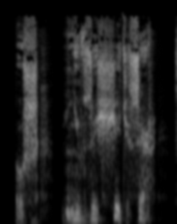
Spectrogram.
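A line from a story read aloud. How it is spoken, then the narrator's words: Hoarse half-whisper. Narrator (Russian): сказал он хрипловатым полушепотом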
